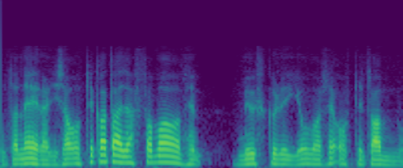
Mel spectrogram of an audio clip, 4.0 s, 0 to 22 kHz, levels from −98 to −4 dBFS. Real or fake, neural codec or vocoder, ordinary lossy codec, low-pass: fake; codec, 16 kHz, 0.3 kbps, FocalCodec; none; 7.2 kHz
